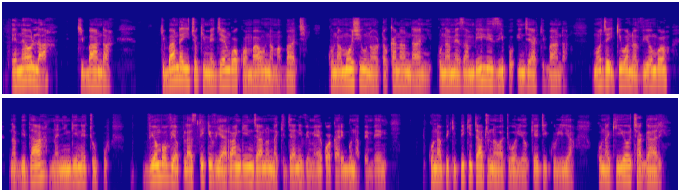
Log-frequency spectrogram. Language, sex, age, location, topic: Swahili, male, 25-35, Mombasa, government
